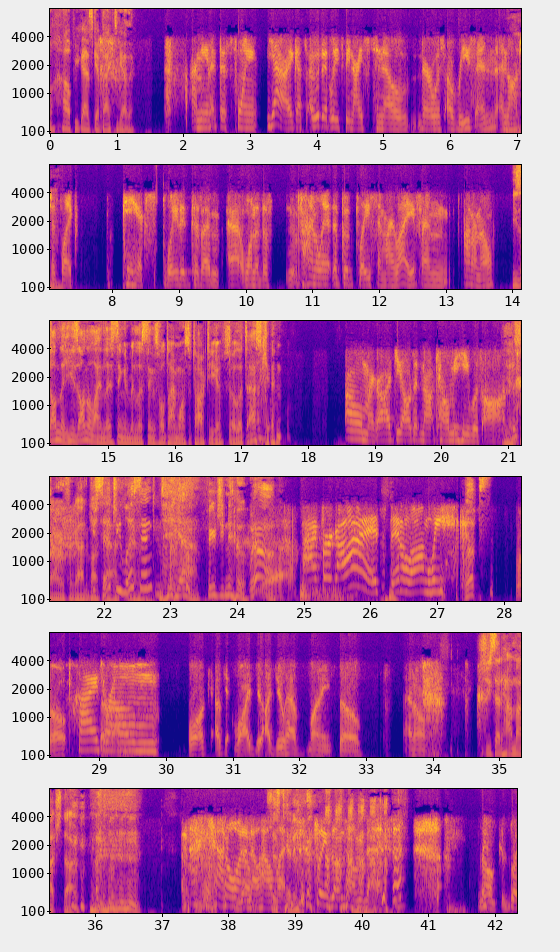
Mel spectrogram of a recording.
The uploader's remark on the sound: We get that other person on the phone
